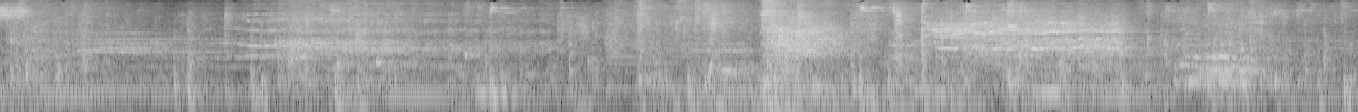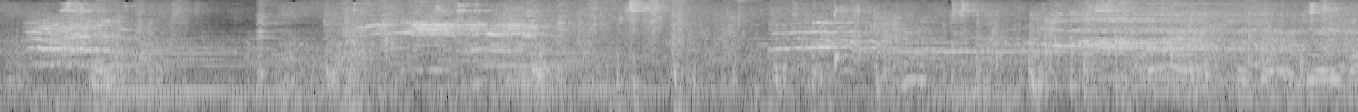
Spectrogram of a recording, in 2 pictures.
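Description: A rearing horse whinnies loudly and repeatedly while its heavy hooves pound down again and again on a man lying on the ground, a chaotic, frantic struggle with thuds and scrapes throughout.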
